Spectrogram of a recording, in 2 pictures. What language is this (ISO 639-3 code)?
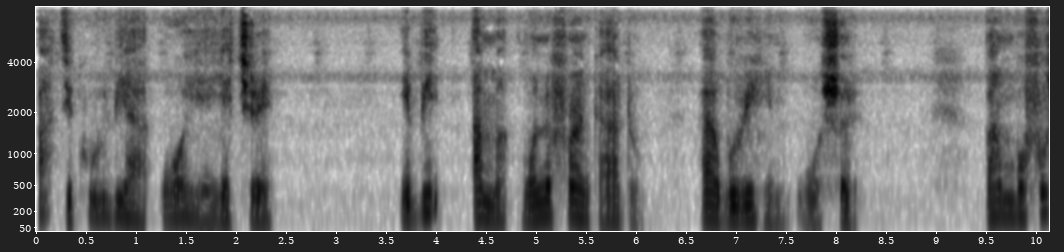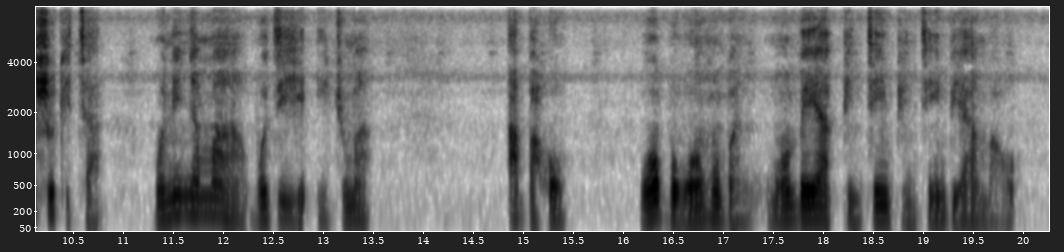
aka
